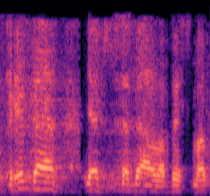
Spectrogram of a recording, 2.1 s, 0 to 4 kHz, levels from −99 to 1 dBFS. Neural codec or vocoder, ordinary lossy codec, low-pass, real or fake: codec, 44.1 kHz, 2.6 kbps, SNAC; AAC, 16 kbps; 3.6 kHz; fake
